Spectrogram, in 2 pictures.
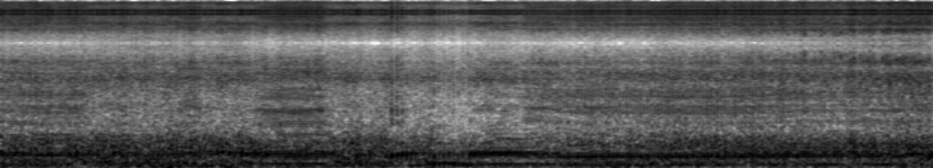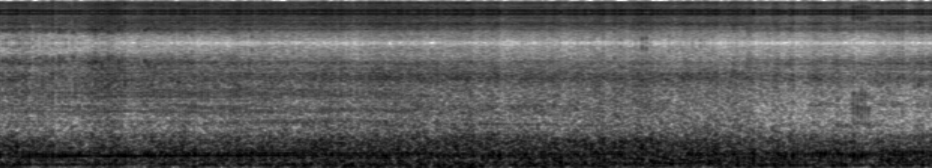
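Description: A dirt bike engine revs and drones up close.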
